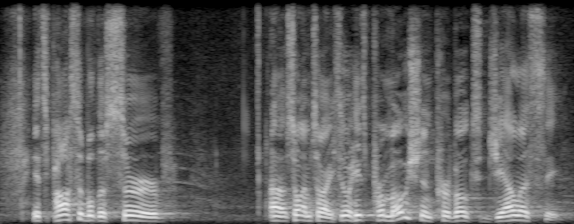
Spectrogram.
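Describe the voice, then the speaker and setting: A man speaks at a moderate pace with a fairly high pitch. Noticeable background noise sits behind him. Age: 60s. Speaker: pastor. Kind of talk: sermon.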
